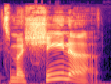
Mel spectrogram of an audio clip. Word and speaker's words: Machina: It's Machina. It's said with a K. McKenna?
